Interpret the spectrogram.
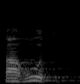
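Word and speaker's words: طاغوت: ایک مجلس میں تاغوت, 10 دن تاغوت پر مجلس پڑی, تاغوت غین کے ساتھ.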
